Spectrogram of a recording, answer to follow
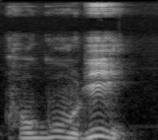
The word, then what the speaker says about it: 高句麗: 그래서 저는 오늘 주몽의 나라 이름은 고구리, 왕건의 나라는 고리로, 그리고 그것은 우리가 할머니의 할머니에서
